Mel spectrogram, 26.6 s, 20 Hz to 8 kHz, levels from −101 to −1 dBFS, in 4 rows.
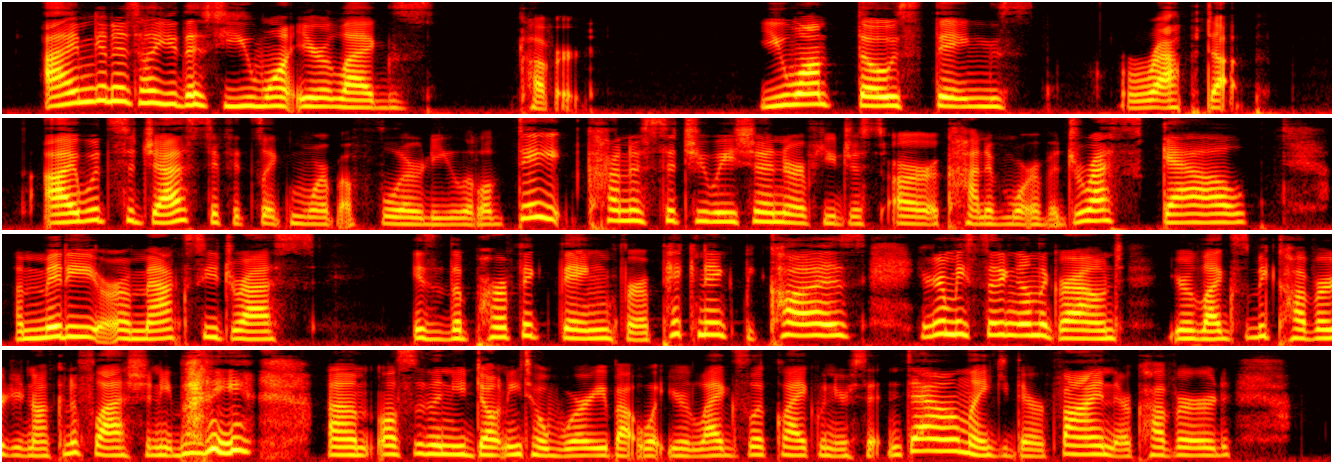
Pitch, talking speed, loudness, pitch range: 225 Hz, 220 wpm, -26 LUFS, 200-265 Hz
